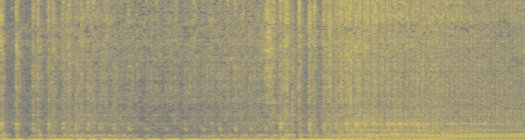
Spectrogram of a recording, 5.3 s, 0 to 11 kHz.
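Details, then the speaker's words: Mitsubishi 3000GT SL project car, first start: lumpy, uneven idle with low irregular chuffing beat, not firing on all six cylinders; misfire at idle, two coil packs suspected, not confirmed. "so the car is not running on all six cylinders we gotta go buy two coil packs tomorrow"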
